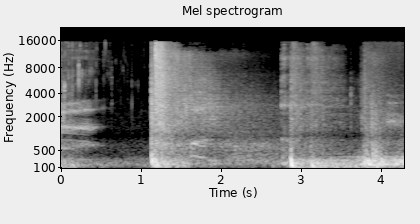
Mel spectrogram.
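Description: Rifle gunshot sound effect: a sudden loud shot about a second in with a long fading tail, then a second sharp hit near three seconds.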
